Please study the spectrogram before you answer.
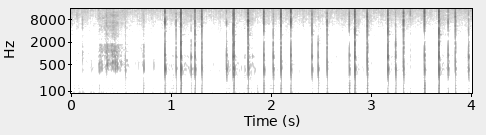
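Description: A blue box is tapped and scratched. A brief soft scratching early on gives way to a quick, irregular series of sharp, dry taps with a hollow tone around 390 Hz that die away almost instantly. The sound is quiet and close, with no voice.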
